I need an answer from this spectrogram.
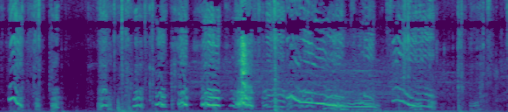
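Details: Playful whining from a litter of nine Jindo puppies with their mother Sarang: quick choppy yips at first, then long, sliding, wavering whines that drift downward, over soft rustling and a low rumble.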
